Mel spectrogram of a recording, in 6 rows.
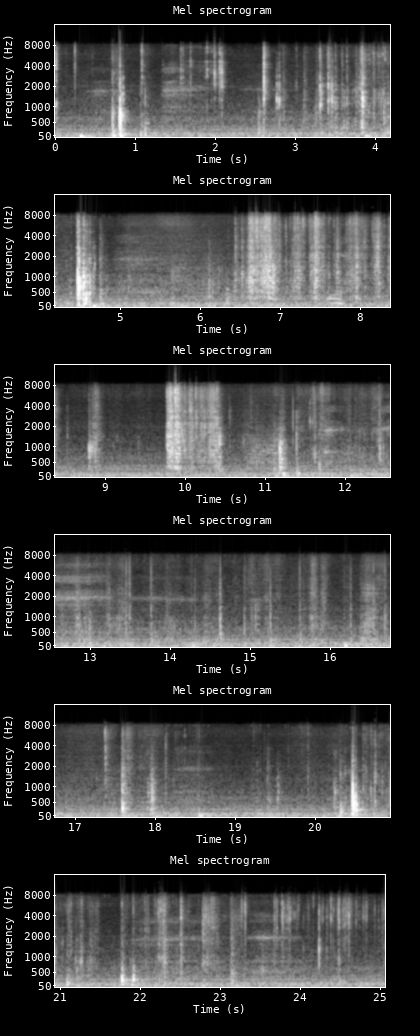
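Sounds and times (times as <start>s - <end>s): rustling scrapes: 5.6s - 9.0s, 9.8s - 12.3s.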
